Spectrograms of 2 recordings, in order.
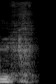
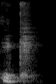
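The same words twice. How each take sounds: First: It ends in a soft hissing sound. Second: It ends in a hard k sound.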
